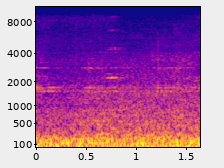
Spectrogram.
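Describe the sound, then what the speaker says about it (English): A train at Highland Avenue station in New Jersey on the line from Newark, a loud, steady rumble of rolling wheels and carriages close by. "I just got off the train coming from Newark"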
